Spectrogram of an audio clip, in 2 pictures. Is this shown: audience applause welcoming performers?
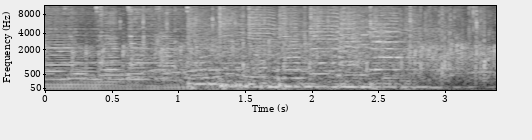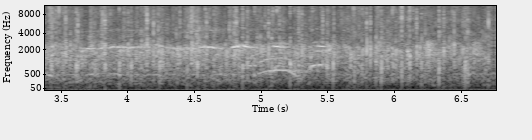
yes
